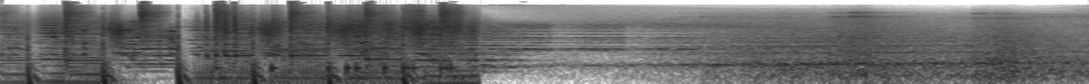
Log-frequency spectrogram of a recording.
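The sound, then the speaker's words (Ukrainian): A metro train at Derzhprom station clatters loudly, with rhythmic wheel clacks for about three seconds. It then drops to a softer, steady rumble and hiss as the train carries on. “Це станція Держпром.”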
